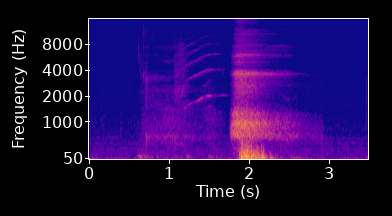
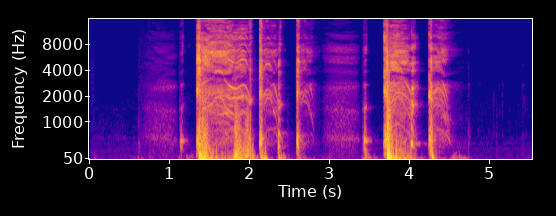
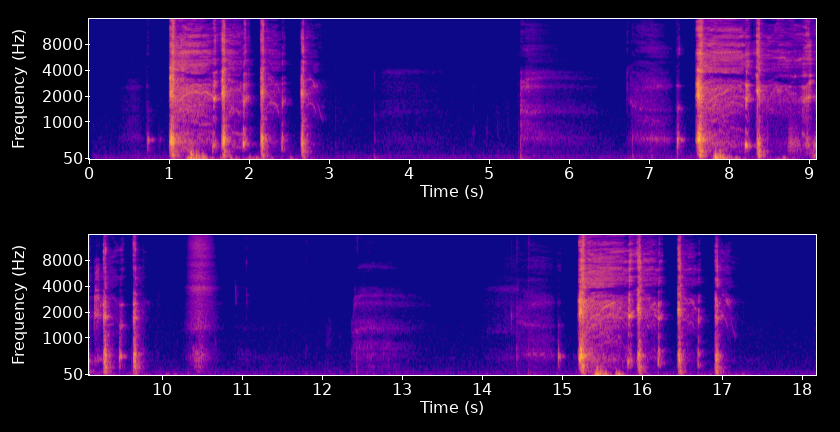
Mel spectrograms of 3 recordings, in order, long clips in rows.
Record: {
  "exhalation_length": "3.5 s",
  "exhalation_amplitude": 3666,
  "exhalation_signal_mean_std_ratio": 0.29,
  "cough_length": "5.5 s",
  "cough_amplitude": 32768,
  "cough_signal_mean_std_ratio": 0.32,
  "three_cough_length": "18.2 s",
  "three_cough_amplitude": 14975,
  "three_cough_signal_mean_std_ratio": 0.25,
  "survey_phase": "beta (2021-08-13 to 2022-03-07)",
  "age": "45-64",
  "gender": "Female",
  "wearing_mask": "No",
  "symptom_cough_any": true,
  "symptom_runny_or_blocked_nose": true,
  "symptom_sore_throat": true,
  "symptom_headache": true,
  "symptom_onset": "3 days",
  "smoker_status": "Never smoked",
  "respiratory_condition_asthma": true,
  "respiratory_condition_other": false,
  "recruitment_source": "Test and Trace",
  "submission_delay": "1 day",
  "covid_test_result": "Positive",
  "covid_test_method": "RT-qPCR",
  "covid_ct_value": 17.5,
  "covid_ct_gene": "ORF1ab gene",
  "covid_ct_mean": 18.3,
  "covid_viral_load": "1000000 copies/ml",
  "covid_viral_load_category": "Low viral load (10K-1M copies/ml)"
}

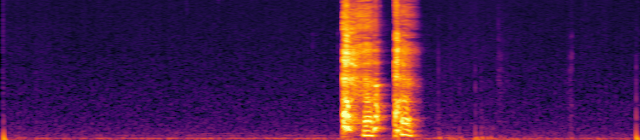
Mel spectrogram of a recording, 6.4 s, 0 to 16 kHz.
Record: {
  "cough_length": "6.4 s",
  "cough_amplitude": 5908,
  "cough_signal_mean_std_ratio": 0.22,
  "survey_phase": "beta (2021-08-13 to 2022-03-07)",
  "age": "45-64",
  "gender": "Female",
  "wearing_mask": "No",
  "symptom_cough_any": true,
  "symptom_runny_or_blocked_nose": true,
  "symptom_sore_throat": true,
  "symptom_fatigue": true,
  "smoker_status": "Never smoked",
  "respiratory_condition_asthma": false,
  "respiratory_condition_other": false,
  "recruitment_source": "Test and Trace",
  "submission_delay": "2 days",
  "covid_test_result": "Positive",
  "covid_test_method": "RT-qPCR",
  "covid_ct_value": 16.7,
  "covid_ct_gene": "ORF1ab gene",
  "covid_ct_mean": 17.3,
  "covid_viral_load": "2100000 copies/ml",
  "covid_viral_load_category": "High viral load (>1M copies/ml)"
}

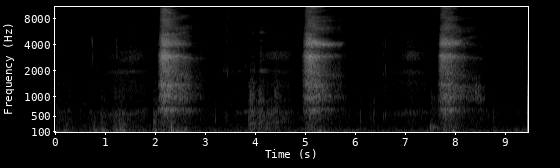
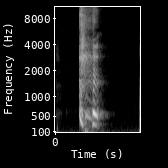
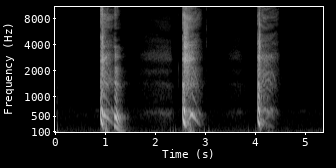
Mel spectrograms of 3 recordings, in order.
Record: {
  "exhalation_length": "9.5 s",
  "exhalation_amplitude": 2282,
  "exhalation_signal_mean_std_ratio": 0.38,
  "cough_length": "1.7 s",
  "cough_amplitude": 25422,
  "cough_signal_mean_std_ratio": 0.33,
  "three_cough_length": "5.4 s",
  "three_cough_amplitude": 26831,
  "three_cough_signal_mean_std_ratio": 0.27,
  "survey_phase": "beta (2021-08-13 to 2022-03-07)",
  "age": "45-64",
  "gender": "Female",
  "wearing_mask": "No",
  "symptom_runny_or_blocked_nose": true,
  "symptom_headache": true,
  "symptom_change_to_sense_of_smell_or_taste": true,
  "symptom_loss_of_taste": true,
  "symptom_onset": "2 days",
  "smoker_status": "Never smoked",
  "respiratory_condition_asthma": false,
  "respiratory_condition_other": false,
  "recruitment_source": "Test and Trace",
  "submission_delay": "1 day",
  "covid_test_result": "Positive",
  "covid_test_method": "RT-qPCR",
  "covid_ct_value": 22.2,
  "covid_ct_gene": "N gene"
}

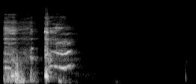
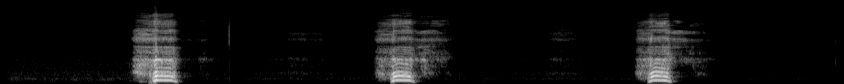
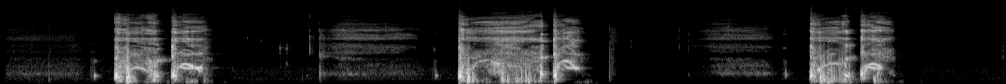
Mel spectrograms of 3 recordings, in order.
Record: {
  "cough_length": "2.0 s",
  "cough_amplitude": 32767,
  "cough_signal_mean_std_ratio": 0.38,
  "exhalation_length": "8.4 s",
  "exhalation_amplitude": 32768,
  "exhalation_signal_mean_std_ratio": 0.26,
  "three_cough_length": "10.1 s",
  "three_cough_amplitude": 32768,
  "three_cough_signal_mean_std_ratio": 0.37,
  "survey_phase": "beta (2021-08-13 to 2022-03-07)",
  "age": "45-64",
  "gender": "Male",
  "wearing_mask": "No",
  "symptom_cough_any": true,
  "symptom_runny_or_blocked_nose": true,
  "symptom_shortness_of_breath": true,
  "symptom_sore_throat": true,
  "symptom_diarrhoea": true,
  "symptom_fatigue": true,
  "symptom_headache": true,
  "symptom_change_to_sense_of_smell_or_taste": true,
  "symptom_onset": "3 days",
  "smoker_status": "Ex-smoker",
  "respiratory_condition_asthma": false,
  "respiratory_condition_other": false,
  "recruitment_source": "Test and Trace",
  "submission_delay": "1 day",
  "covid_test_result": "Positive",
  "covid_test_method": "RT-qPCR",
  "covid_ct_value": 22.0,
  "covid_ct_gene": "ORF1ab gene"
}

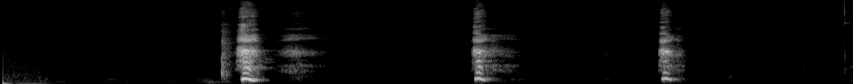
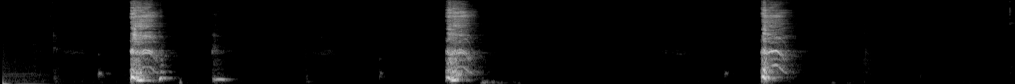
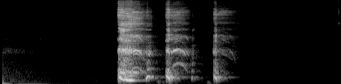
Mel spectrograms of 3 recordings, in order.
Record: {
  "exhalation_length": "8.5 s",
  "exhalation_amplitude": 32750,
  "exhalation_signal_mean_std_ratio": 0.2,
  "three_cough_length": "10.2 s",
  "three_cough_amplitude": 32768,
  "three_cough_signal_mean_std_ratio": 0.22,
  "cough_length": "3.4 s",
  "cough_amplitude": 32768,
  "cough_signal_mean_std_ratio": 0.31,
  "survey_phase": "beta (2021-08-13 to 2022-03-07)",
  "age": "45-64",
  "gender": "Female",
  "wearing_mask": "No",
  "symptom_cough_any": true,
  "symptom_runny_or_blocked_nose": true,
  "symptom_shortness_of_breath": true,
  "symptom_sore_throat": true,
  "symptom_fatigue": true,
  "symptom_headache": true,
  "symptom_change_to_sense_of_smell_or_taste": true,
  "symptom_onset": "3 days",
  "smoker_status": "Ex-smoker",
  "respiratory_condition_asthma": false,
  "respiratory_condition_other": false,
  "recruitment_source": "Test and Trace",
  "submission_delay": "2 days",
  "covid_test_result": "Positive",
  "covid_test_method": "RT-qPCR",
  "covid_ct_value": 33.8,
  "covid_ct_gene": "ORF1ab gene"
}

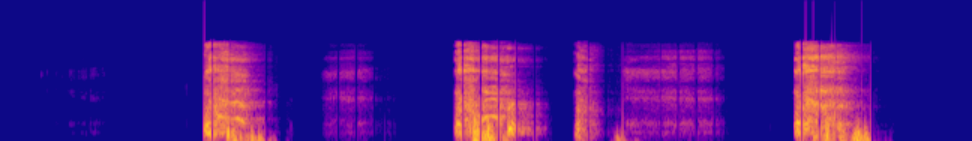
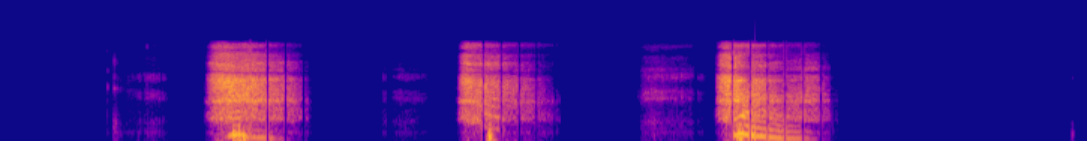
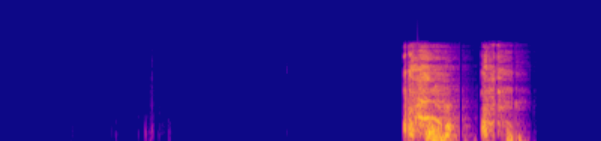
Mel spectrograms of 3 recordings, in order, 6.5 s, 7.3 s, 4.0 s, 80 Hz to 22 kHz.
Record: {
  "three_cough_length": "6.5 s",
  "three_cough_amplitude": 32767,
  "three_cough_signal_mean_std_ratio": 0.34,
  "exhalation_length": "7.3 s",
  "exhalation_amplitude": 27127,
  "exhalation_signal_mean_std_ratio": 0.31,
  "cough_length": "4.0 s",
  "cough_amplitude": 28292,
  "cough_signal_mean_std_ratio": 0.27,
  "survey_phase": "beta (2021-08-13 to 2022-03-07)",
  "age": "45-64",
  "gender": "Female",
  "wearing_mask": "No",
  "symptom_runny_or_blocked_nose": true,
  "smoker_status": "Current smoker (e-cigarettes or vapes only)",
  "respiratory_condition_asthma": false,
  "respiratory_condition_other": false,
  "recruitment_source": "Test and Trace",
  "submission_delay": "1 day",
  "covid_test_result": "Positive",
  "covid_test_method": "RT-qPCR",
  "covid_ct_value": 13.8,
  "covid_ct_gene": "ORF1ab gene",
  "covid_ct_mean": 14.2,
  "covid_viral_load": "22000000 copies/ml",
  "covid_viral_load_category": "High viral load (>1M copies/ml)"
}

